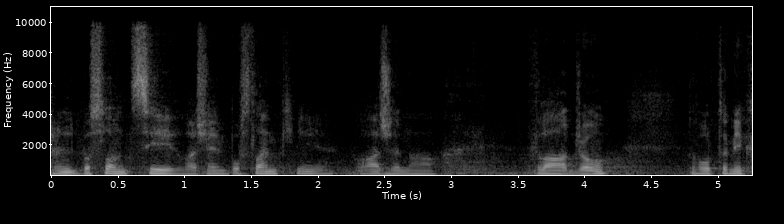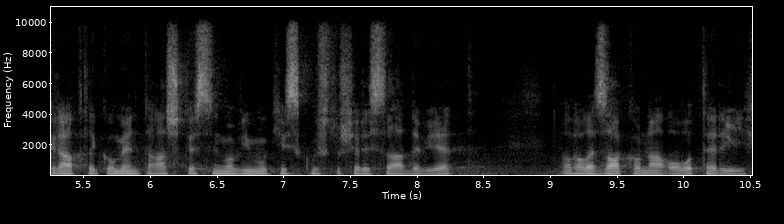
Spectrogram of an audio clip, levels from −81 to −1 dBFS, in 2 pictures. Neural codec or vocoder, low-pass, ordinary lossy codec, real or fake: codec, 16 kHz in and 24 kHz out, 0.6 kbps, FocalCodec, streaming, 4096 codes; 9.9 kHz; AAC, 64 kbps; fake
